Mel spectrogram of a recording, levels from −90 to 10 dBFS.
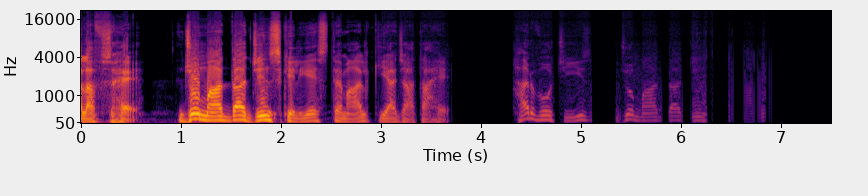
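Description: This speech clip opens with microphone overload, likely from an input volume set too high, so the converter's limit flattens the loudest peaks and adds a harsh crackle at 0.0 to 0.1 s (about 6 dB over), 0.42 to 0.47 s (about 3 dB over), and most heavily from 1.08 to 2.1 s (about 9 dB over, with roughly a tenth of the waveform clipped). The call software then apparently stepped the microphone volume down twice. Both speech and background drop abruptly by about 2 dB at 1.1 s and by about 7 dB at 2.1 s, just before "لیے استعمال", each landing in the middle of the distorted stretch or right at its end. The fade-out that follows "لیے استعمال" runs from about 3.0 s to 7.51 s, but a digital gain stage without dither gives it truncation distortion. The resolution fits about 9 bits, so as the level sinks the waveform collapses into coarse steps, and from about 4.0 s to the end the quiet tail turns gritty. 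At 6.03 s the microphone volume is stepped up by 6 dB, and the fading sound jumps louder at once in the middle of that decaying tail.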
